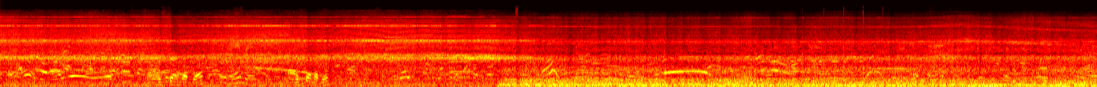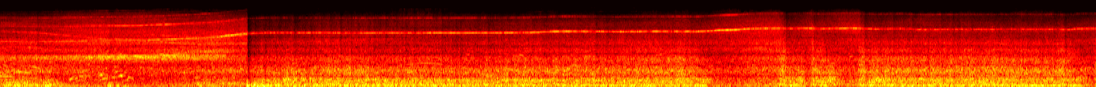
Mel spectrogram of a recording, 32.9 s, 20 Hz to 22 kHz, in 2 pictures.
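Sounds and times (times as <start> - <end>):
jet turbine engines whining: 0.0 - 32.9.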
